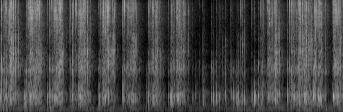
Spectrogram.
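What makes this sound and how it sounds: Long light-blue nails scratch across the seeds of a dried sunflower head held close up. The result is a run of dry, bright, crackly bursts in an uneven rhythm, with brief pauses between strokes.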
